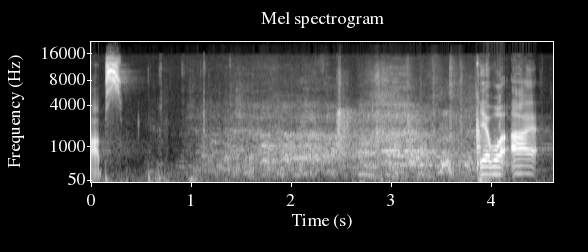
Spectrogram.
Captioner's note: laughter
